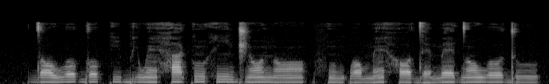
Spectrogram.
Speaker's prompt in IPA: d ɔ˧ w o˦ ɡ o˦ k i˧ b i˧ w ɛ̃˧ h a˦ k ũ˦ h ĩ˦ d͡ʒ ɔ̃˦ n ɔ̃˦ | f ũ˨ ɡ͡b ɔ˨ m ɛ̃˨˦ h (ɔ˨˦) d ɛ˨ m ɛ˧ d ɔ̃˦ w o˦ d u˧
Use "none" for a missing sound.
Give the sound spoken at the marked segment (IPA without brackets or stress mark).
ɔ˧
